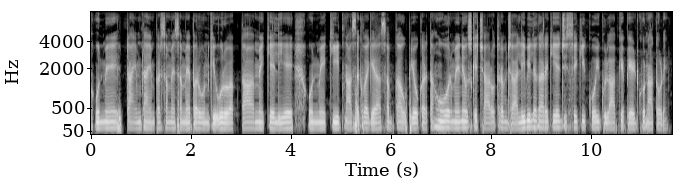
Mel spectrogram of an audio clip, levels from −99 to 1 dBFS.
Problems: none marked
